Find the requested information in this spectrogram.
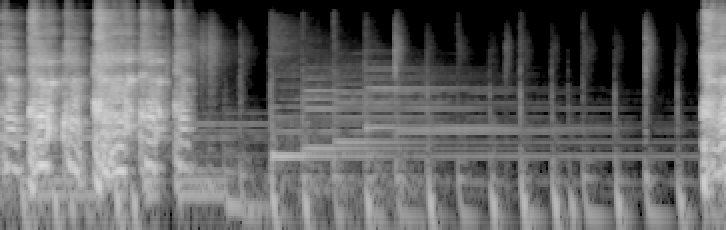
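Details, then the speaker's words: Habit cough (somatic cough syndrome) in a child: quick clusters of loud, harsh, repetitive barking coughs with music between; this cough is diagnostically absent once the child is asleep. "the repetitive barking cough that is not present once the child is asleep is the diagnostic criteria"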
